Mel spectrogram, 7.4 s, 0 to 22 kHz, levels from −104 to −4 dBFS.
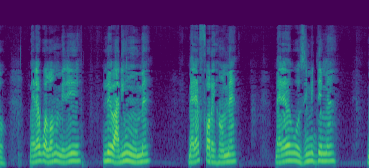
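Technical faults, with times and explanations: Throughout, HE-AAC compression: the speech was likely coded at a very low rate, consistent with about 16 kbps, with treble rebuilt from copied lower bands and nothing above 11.8 kHz, so s sounds come out gritty, metallic and lispy, and the damage is heavy.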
